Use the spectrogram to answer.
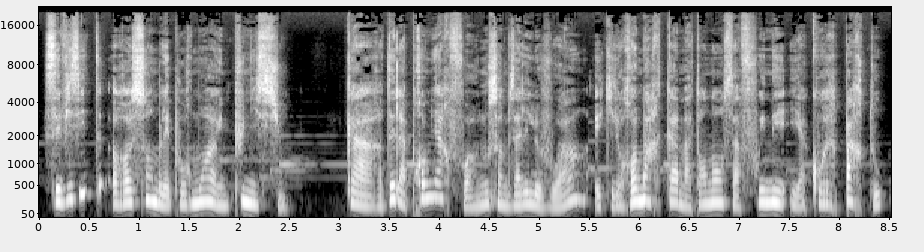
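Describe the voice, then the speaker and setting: A woman calmly reading a first-person short story aloud in a measured voice. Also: fairly low pitch, husky.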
